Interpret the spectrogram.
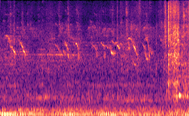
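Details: Chicks chirping in a steady stream of thin, high peeps that slide downward, several per second from a group of chicks, over low rumbling background noise.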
